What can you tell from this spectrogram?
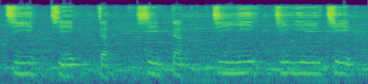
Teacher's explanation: And then of course on the Ji, the first one is tip of your tongue, and then the blade of your tongue is touching hard palate. And then between hard palate and the tongue, you create a gap there, let the air come out.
